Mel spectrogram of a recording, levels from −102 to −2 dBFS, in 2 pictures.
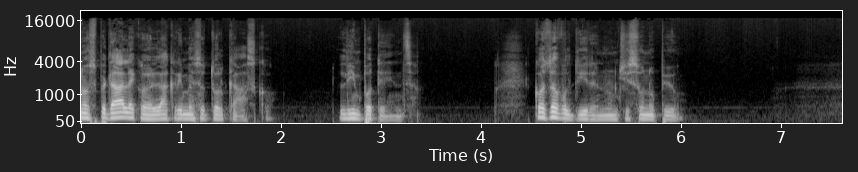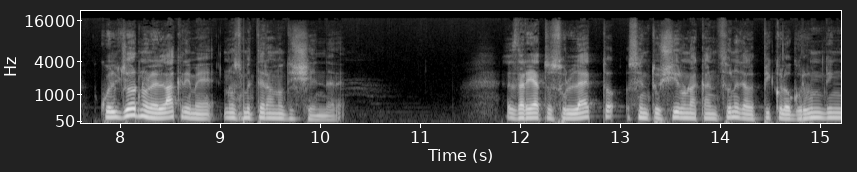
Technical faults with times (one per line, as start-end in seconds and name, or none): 1.19 dropped buffer (overrun)
4.84 dropped buffer (overrun)
9.24 dropped buffer (overrun)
